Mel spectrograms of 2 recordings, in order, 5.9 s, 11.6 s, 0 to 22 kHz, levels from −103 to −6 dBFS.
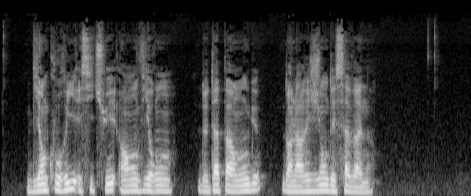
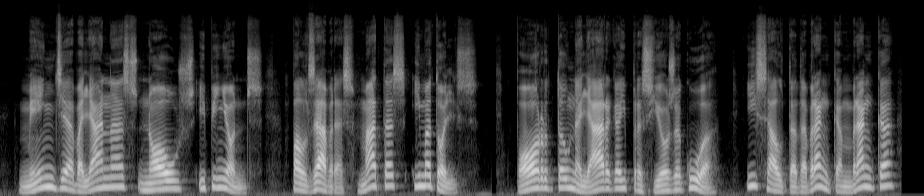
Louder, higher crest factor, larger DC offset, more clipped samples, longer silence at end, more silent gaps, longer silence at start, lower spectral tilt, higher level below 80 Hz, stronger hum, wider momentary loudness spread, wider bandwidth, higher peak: first, -21 LUFS vs -31 LUFS; about the same, 16 dB vs 20 dB; neither; neither; first, 1.2 s vs 0.4 s; neither; about the same, 0.35 s vs 0.25 s; first, -7 dB/octave vs -5.5 dB/octave; first, -58 dBFS vs -68 dBFS; neither; about the same, 10 LU vs 11 LU; second, 12.5 kHz vs 15 kHz; first, -4 dBFS vs -12 dBFS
